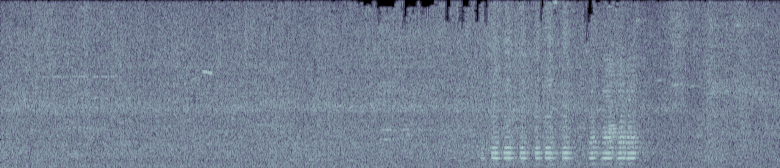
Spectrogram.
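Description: Gridlocked city traffic: a steady wash of idling engines and road noise, with a vehicle horn tooted in a quick run of short blasts for over a second, about five seconds in.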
